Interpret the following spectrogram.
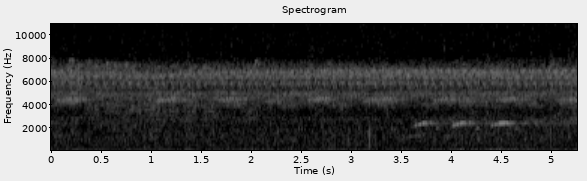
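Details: Night cricket in foggy, windy weather, giving thin high chirps repeated roughly every half second over steady wind noise; a short run of rising whistled notes from another creature near the end.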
